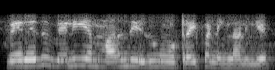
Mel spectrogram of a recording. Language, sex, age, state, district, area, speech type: Tamil, female, 18-30, Tamil Nadu, Madurai, urban, conversation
